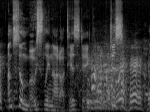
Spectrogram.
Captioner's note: audience laughing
